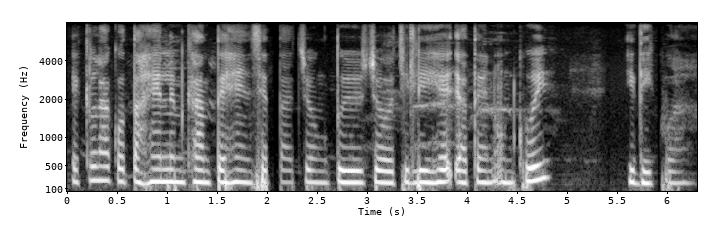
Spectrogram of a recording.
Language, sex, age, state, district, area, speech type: Santali, female, 45-60, Odisha, Mayurbhanj, rural, spontaneous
